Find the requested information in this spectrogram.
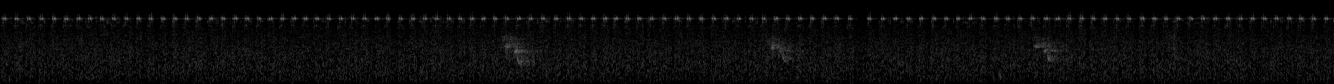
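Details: At night in a forest, crickets chirp steadily in fast, even high-pitched pulses, while several soft, short descending calls from another animal sound faintly in the background.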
